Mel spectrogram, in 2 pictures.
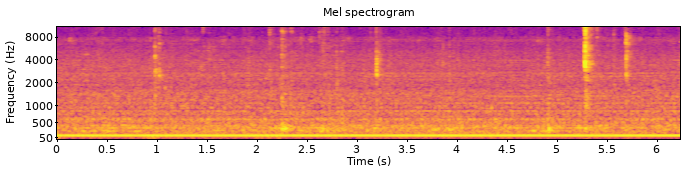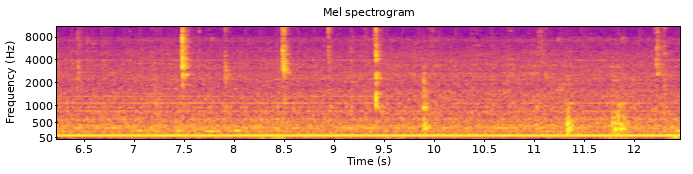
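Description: Close-up chewing and crunching of crispy-fried pork innards, with scattered sharp crackles; the loudest comes about five seconds in. A steady low electrical hum runs underneath.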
